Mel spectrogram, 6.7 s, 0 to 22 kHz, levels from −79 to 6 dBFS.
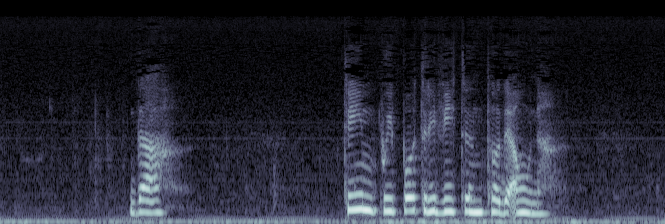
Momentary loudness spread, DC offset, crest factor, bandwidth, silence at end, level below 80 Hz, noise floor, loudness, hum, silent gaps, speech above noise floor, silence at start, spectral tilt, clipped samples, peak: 25 LU; under 0.1%; 14 dB; 9 kHz; 0 s; -30 dBFS; -34 dBFS; -12 LUFS; none; none; 24 dB; 0 s; -8 dB/octave; under 0.1%; 0 dBFS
